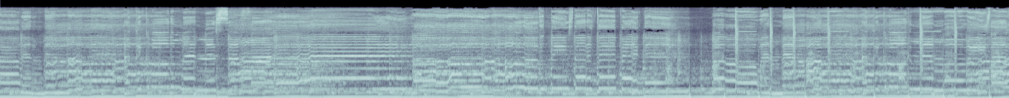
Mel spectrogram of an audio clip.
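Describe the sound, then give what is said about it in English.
Loud instrumental music plays continuously for about twenty seconds, with a steady, pulsing bass line under bright, layered melodic instruments and no voices. “But let's so. go back to listen to music.”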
